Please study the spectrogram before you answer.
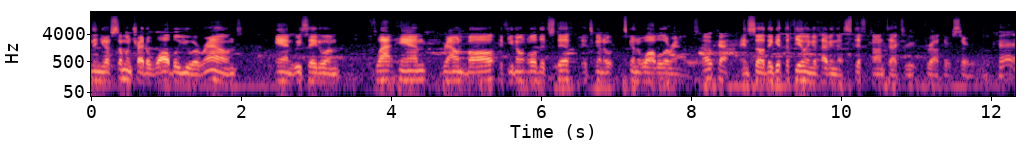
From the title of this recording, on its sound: Live From the AVCA Convention in Tampa, Florida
